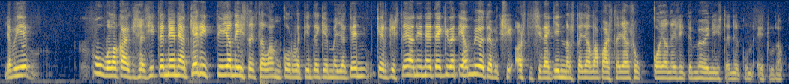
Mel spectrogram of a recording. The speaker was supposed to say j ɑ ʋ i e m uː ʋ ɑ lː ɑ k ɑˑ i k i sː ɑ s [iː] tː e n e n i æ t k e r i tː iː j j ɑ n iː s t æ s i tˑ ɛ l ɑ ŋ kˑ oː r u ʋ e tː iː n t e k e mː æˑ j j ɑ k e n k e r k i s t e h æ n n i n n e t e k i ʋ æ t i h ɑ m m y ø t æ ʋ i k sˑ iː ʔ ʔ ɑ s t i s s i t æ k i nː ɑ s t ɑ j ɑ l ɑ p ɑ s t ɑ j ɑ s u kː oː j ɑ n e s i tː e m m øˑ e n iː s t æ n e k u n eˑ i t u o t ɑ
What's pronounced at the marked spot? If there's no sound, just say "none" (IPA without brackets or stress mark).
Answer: i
